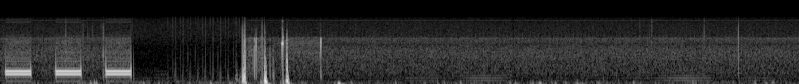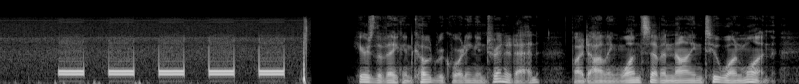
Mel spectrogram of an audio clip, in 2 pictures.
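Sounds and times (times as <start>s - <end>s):
telephone reorder tone from a 4ESS switch: 0.0s - 1.3s, 8.6s - 10.9s
speech: 11.6s - 15.9s.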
